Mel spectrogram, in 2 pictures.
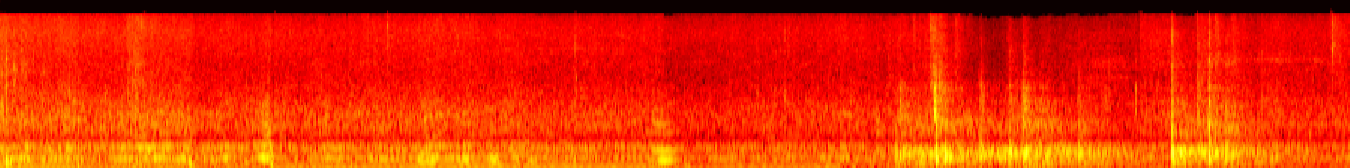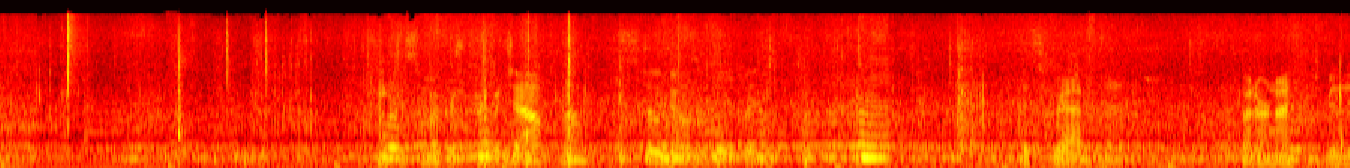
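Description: Honeybees buzzing steadily around an open hive. In the middle come a few loud knocks and clatters as a corrugated metal roof sheet is set down on the wooden hive box.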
